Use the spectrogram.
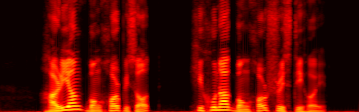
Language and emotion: Assamese, neutral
